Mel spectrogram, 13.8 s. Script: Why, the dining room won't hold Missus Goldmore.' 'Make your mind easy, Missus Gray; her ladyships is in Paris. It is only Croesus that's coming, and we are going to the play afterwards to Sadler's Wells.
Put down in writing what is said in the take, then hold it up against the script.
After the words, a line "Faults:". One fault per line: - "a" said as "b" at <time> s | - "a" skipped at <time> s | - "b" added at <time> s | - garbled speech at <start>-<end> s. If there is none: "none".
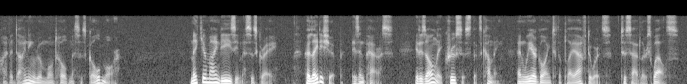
Why, the dining room won't hold Missus Goldmore.' 'Make your mind easy, Missus Gray; her ladyship is in Paris. It is only Croesus that's coming, and we are going to the play afterwards to Sadler's Wells.
Faults:
- "ladyships" said as "ladyship" at 6.2 s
